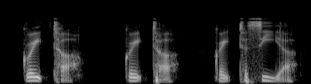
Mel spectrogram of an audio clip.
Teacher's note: I'm keeping this T a T because it's following a T in great. So if the T comes after an unvoiced sound, t, there's no vibration in the throat, then the T stays a T, but I'm still going to change the oo to a, great ta, great ta.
